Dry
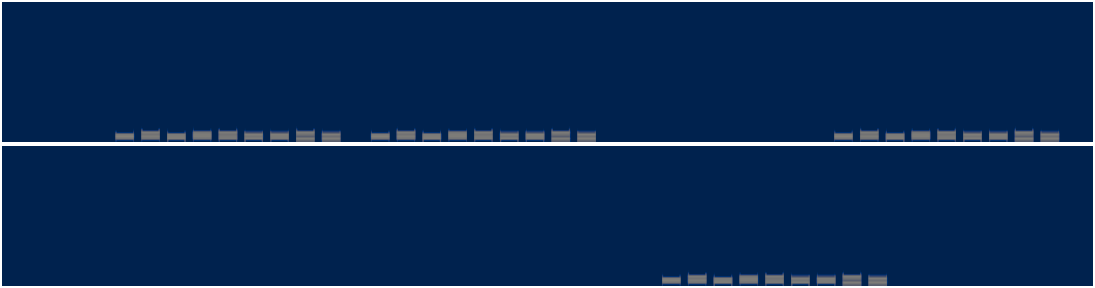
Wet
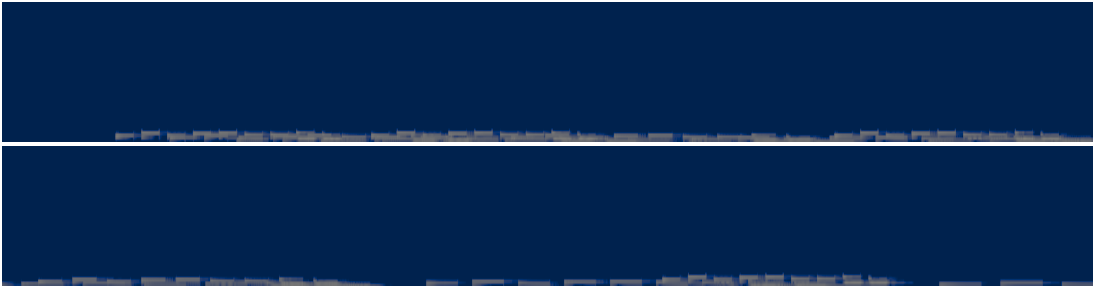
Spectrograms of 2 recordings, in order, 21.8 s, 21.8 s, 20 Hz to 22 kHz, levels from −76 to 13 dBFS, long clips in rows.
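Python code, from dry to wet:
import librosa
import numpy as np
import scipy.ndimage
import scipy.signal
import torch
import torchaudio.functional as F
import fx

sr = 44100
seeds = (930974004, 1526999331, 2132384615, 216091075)

p1 = fx.comb_fb(x, sr, f0_hz=710.0, decay_s=0.24, harmonics='all', damping=0.0, mix_pct=80)
p2 = fx.spec_paint(p1, sr, seeds[0], shape='fall', start_s=9.7, length_s=1.15, low_hz=390.0, high_hz=1200.0, level_db=-53.0)
p3 = fx.env_phaser(p2, sr, low_hz=320.0, high_hz=1500.0, full_db=-37.5)
p4 = fx.echo_pitch(p3, sr, ms=156, semitones=-5, count=3, db_per_echo=-3.0)
p5 = p4 + fx.echo_feedback(p4, sr, ms=86, feedback_pct=52, wet_db=-23, dry=0)
y = p5 * librosa.db_to_amplitude(10.0)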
